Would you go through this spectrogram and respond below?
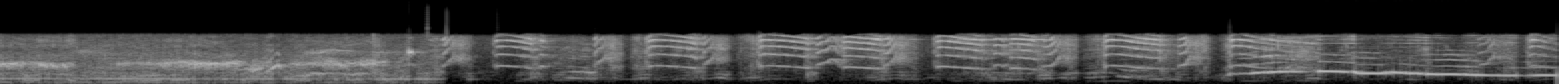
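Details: Great Dane barking in a fast, steady series of sharp harmonic barks, ending in a long drawn-out howl-like tone. A noisy stretch opens the recording before the barking starts.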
